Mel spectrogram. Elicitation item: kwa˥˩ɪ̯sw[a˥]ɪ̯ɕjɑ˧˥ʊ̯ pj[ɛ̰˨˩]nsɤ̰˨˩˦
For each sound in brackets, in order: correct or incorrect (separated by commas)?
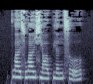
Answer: correct, incorrect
